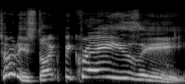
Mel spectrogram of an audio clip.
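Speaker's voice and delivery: very slow, high sing-song with "crazy" stretched out. Offering to do an impression of an actor: Jeff Bridges impression. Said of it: "you wanna hear my Jeff Bridges impression".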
